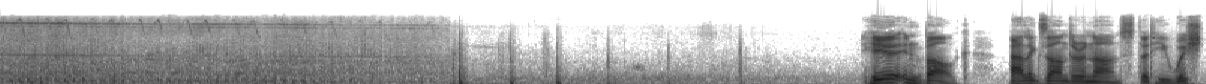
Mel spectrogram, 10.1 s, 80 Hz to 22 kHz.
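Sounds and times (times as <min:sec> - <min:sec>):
helicopter rotor beating: 0:00.0 - 0:03.8.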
